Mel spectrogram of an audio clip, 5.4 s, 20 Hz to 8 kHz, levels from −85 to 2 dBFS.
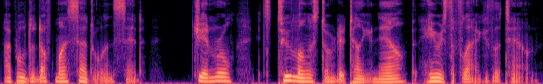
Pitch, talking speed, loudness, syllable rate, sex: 120 Hz, 285 wpm, -19 LUFS, 6.9 syllables/s, male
